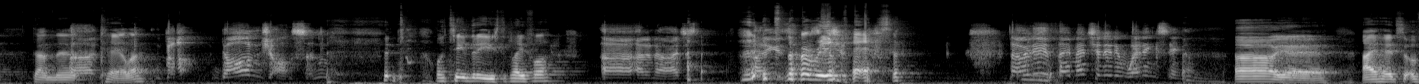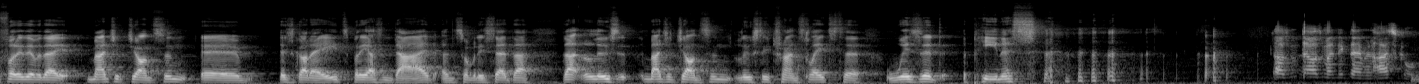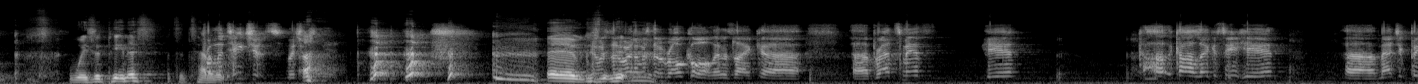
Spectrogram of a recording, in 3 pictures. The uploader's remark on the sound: calling in from New Zealand!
